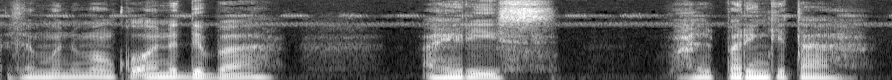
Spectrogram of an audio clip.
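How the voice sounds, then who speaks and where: A man's voice: medium pitch, moderate pace, dark tone, close to an everyday voice. A man acting a remorseful young ex-playboy who earnestly pleads for his love in an audio drama.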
